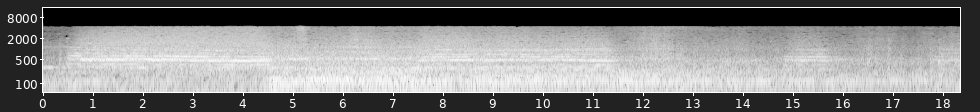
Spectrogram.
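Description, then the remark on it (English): A long, slow-moving BNSF freight train with two locomotives pulling coal cars rolls past, a loud, steady rumble with continuous clanking and rattling of heavy cars that fades slightly toward the end. No one speaks. “It's a slow-moving train. It's taking a while.”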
